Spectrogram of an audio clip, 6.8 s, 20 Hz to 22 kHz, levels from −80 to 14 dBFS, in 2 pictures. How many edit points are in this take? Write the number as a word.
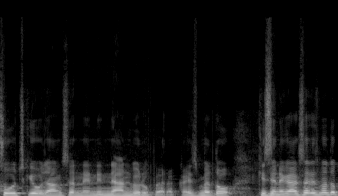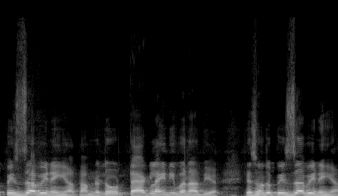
zero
